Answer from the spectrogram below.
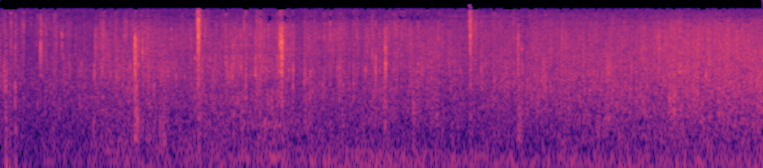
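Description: A large old building is detonated with a red button and explodes and collapses: a heavy, steady low rumble roars throughout, scattered with sharp crackles and clattering debris, with no voices present.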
